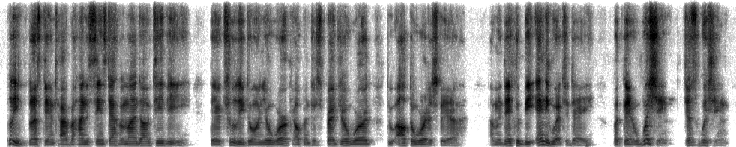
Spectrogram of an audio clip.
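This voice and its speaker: A hoarse man hosting a comedy podcast as a mock reverend, rambling, profane and interrupting himself. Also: deep voice, sharp tone.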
